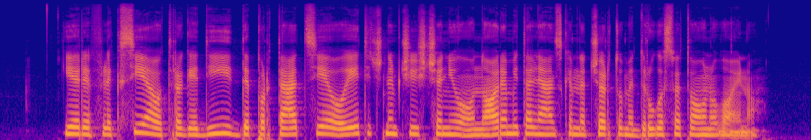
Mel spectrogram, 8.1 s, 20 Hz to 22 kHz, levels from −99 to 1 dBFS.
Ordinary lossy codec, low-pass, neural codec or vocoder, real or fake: none; 19.8 kHz; vocoder, 48 kHz, 128 mel bands, Vocos; fake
